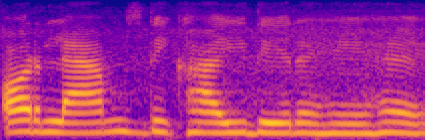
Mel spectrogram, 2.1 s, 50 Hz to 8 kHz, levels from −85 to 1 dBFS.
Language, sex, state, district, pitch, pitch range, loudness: Hindi, female, Karnataka, Bangalore, 215 Hz, 210-225 Hz, -16 LUFS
